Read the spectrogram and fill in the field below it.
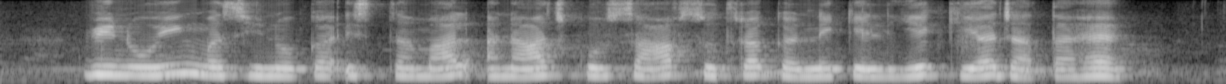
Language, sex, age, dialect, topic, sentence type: Hindi, female, 18-24, Marwari Dhudhari, agriculture, statement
